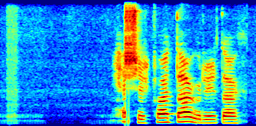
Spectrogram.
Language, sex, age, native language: Icelandic, female, 12, Icelandic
